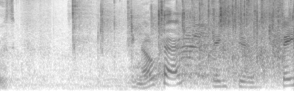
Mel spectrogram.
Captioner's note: audience claps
